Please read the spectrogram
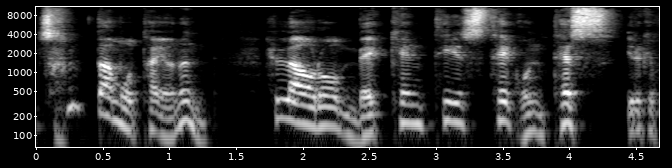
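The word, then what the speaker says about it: μηκέτι στέγοντες: 여러분 여기 이 참다 못하여는 헬라어로 메켄티 스테곤테스 이렇게 발음을 하는데요.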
